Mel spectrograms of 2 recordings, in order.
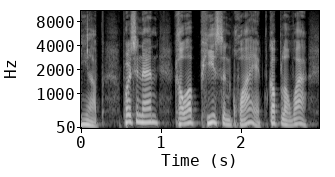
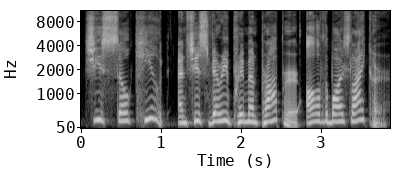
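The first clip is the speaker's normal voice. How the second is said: high-pitched, put-on gushing voice; gushing admirer; 9 semitones higher, much slower than usual. Admirer describing a cute, proper girl, gushing. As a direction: gush about her in a raised voice.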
